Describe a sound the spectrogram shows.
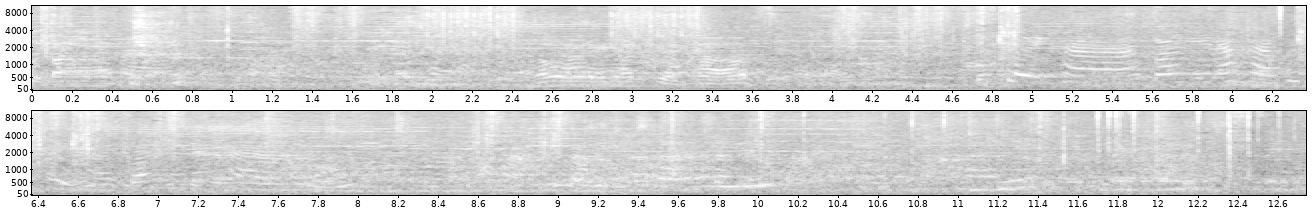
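A crowd of people chatters.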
